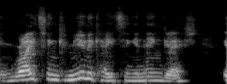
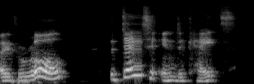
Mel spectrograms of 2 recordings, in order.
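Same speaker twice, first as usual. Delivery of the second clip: brief pause following the word overall. Reading an introductory phrase aloud: short pause after overall. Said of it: "you'll notice I pause after it before I tackle the rest of the sentence".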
